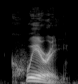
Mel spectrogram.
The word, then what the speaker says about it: query: Until quite recently, however, dictionaries gave only one pronunciation, which I recommend as preferable: query.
